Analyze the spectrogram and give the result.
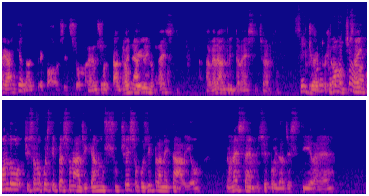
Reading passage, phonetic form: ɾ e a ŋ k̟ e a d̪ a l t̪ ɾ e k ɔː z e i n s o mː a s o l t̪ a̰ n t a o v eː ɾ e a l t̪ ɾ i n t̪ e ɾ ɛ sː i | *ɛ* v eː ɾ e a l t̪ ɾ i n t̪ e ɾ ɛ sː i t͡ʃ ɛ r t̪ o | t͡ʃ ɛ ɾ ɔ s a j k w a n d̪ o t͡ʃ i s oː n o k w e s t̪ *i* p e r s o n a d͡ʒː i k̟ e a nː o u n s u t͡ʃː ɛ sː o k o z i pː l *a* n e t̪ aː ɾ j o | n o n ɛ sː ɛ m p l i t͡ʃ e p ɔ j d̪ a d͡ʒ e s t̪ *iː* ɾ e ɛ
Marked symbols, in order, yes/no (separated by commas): no, yes, yes, yes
